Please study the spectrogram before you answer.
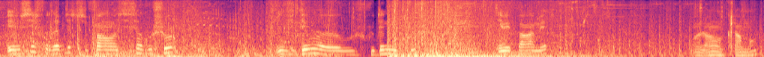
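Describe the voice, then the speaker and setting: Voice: medium pitch, unhurried, pauses often. A young adult with a lisp with slushy s sounds, giving casual, slangy, hesitant gameplay commentary to viewers. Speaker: gaming video creator. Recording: noisy home gaming recording.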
